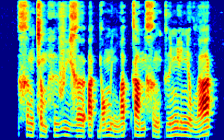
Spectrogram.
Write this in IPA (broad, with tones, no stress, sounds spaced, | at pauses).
x ə˨˩ ŋ c ə˨˩˨ m h ɨ˨˩˦ v i˨˩ ɣ əː˨˩˦ ʔ a˨˩ k̚ j ɔ˧ m i˨˩˨ ŋ w a˦˥ t̚ k a˧˥ m x ə˨˩˨ ŋ k ɨ˧˥ ɲ i˧ ɲ ə˨˩ w l aː˦˥ k̚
